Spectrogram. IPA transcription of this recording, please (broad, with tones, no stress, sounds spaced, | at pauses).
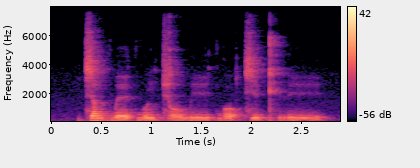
t͡ɕ a˥˩ n k w ɛː˧ k w o˧ n t͡ɕ ɔː˧ w eː˧ k w ɔ˥˩ ʔ t͡ɕ e˦˥ ʔ kʰ r eː˧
